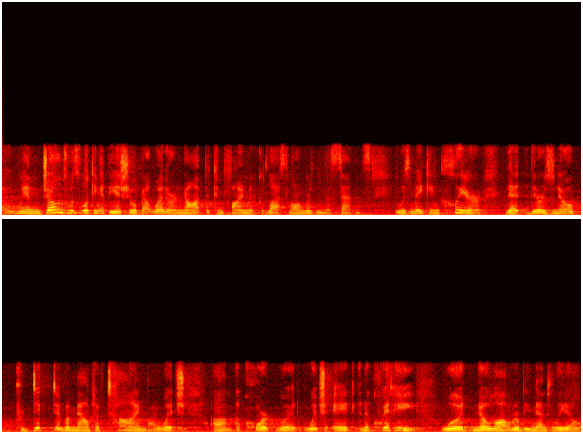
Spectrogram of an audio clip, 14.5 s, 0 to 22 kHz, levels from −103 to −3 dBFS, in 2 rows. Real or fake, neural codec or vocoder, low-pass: fake; codec, 16 kHz, 6 kbps, DAC; 7.2 kHz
